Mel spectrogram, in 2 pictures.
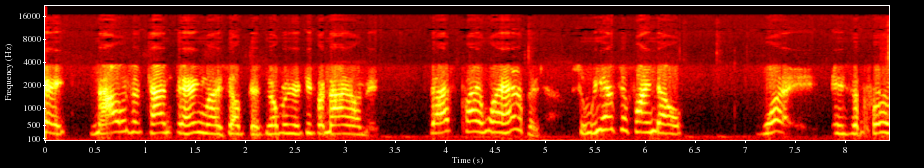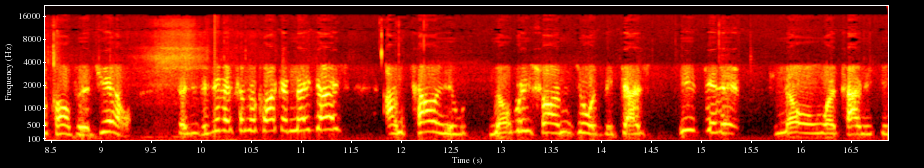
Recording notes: take calls and WBSM app-chat messages from the audience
